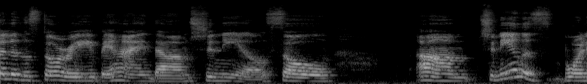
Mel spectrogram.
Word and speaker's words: Chanielle: That is actually my first name, Chenille. Thanks to my mom. Oh, let's tell a little story behind um Chenille.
